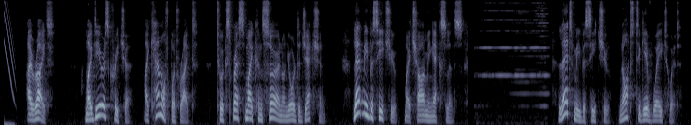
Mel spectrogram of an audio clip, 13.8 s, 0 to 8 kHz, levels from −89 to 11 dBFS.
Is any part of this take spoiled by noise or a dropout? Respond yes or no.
yes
